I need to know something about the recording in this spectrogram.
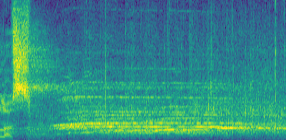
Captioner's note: audience cheering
